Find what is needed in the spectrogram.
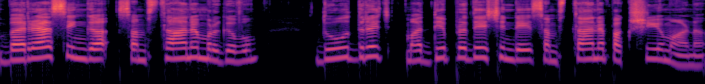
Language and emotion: Malayalam, neutral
